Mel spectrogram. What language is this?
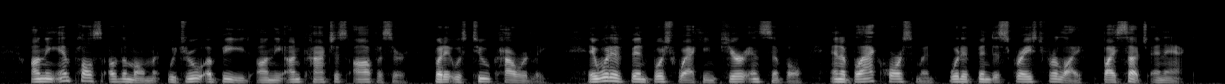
English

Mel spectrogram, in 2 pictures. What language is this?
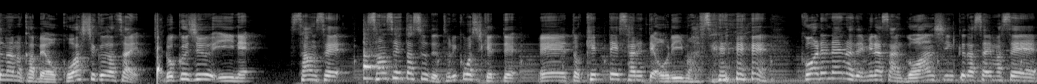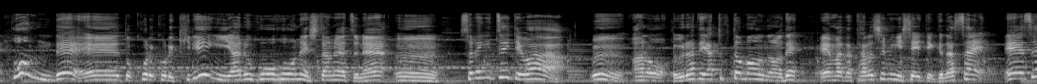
Japanese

